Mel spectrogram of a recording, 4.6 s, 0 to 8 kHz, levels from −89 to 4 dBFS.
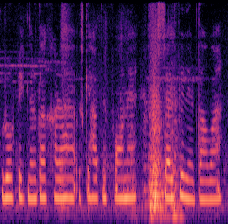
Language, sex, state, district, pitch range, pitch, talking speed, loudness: Hindi, female, Bihar, Katihar, 235-240 Hz, 235 Hz, 185 wpm, -20 LUFS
